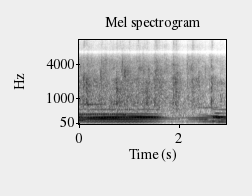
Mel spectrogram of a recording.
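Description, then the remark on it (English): A church audience claps to thank God for His word, a dense crackling patter of many hands over sustained, held keyboard chords, the applause easing slightly toward the end without any talking. “Would you clap your hands and thank Him for His word?”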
